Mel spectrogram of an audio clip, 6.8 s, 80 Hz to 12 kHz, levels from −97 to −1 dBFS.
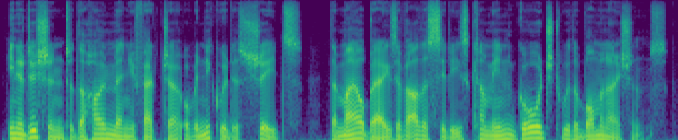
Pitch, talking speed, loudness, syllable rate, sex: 100 Hz, 175 wpm, -19 LUFS, 5.8 syllables/s, male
